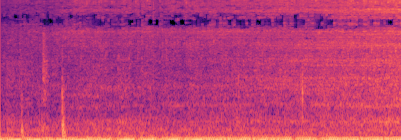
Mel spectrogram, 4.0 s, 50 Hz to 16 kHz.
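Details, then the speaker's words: Impound-auction BMW E46 330i, first start, very low on fuel, throttle being modulated: rough uneven idle with sharp pops, a lean backfire through the intake from massive vacuum leaks, likely why it was parked. "That's a lean backfire in the intake, so massive vacuum leaks. Likely why it was parked."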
